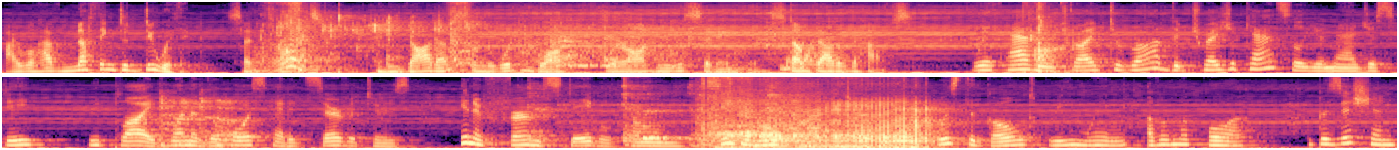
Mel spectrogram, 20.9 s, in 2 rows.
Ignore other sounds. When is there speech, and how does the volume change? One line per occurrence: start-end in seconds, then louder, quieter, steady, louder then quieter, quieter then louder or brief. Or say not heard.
0.0-20.8 steady.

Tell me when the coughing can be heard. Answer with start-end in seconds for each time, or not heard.
4.0-4.8, 11.6-12.3, 14.3-16.3.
